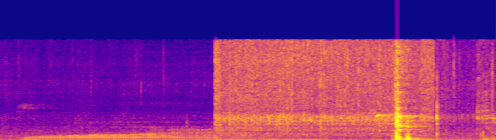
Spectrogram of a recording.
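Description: Steak sizzles loudly on a hot grill.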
